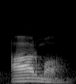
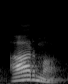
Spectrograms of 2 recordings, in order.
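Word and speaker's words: armour: more time clause very nice now another word arma ar first spell it a r m o u r arma so pronounce with me arma arma one more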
